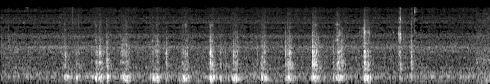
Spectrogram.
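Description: A hand-held can opener clicks steadily as it cuts around a tin.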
